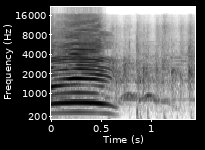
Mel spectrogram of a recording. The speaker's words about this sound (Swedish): Ah, stor applåd!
